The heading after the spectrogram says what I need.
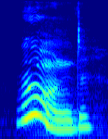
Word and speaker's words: ruined: Ruined. What am I supposed to say? Ruined. 2 syllables. That's ruined.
